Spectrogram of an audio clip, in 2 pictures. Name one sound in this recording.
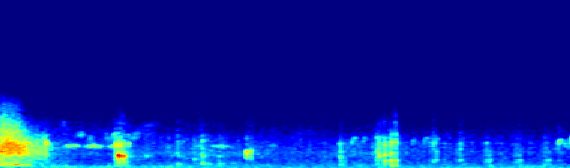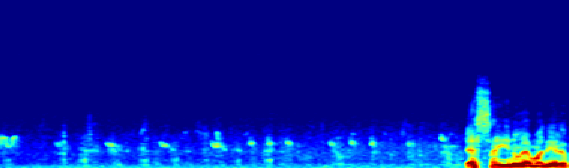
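A man mutters quietly to himself.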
